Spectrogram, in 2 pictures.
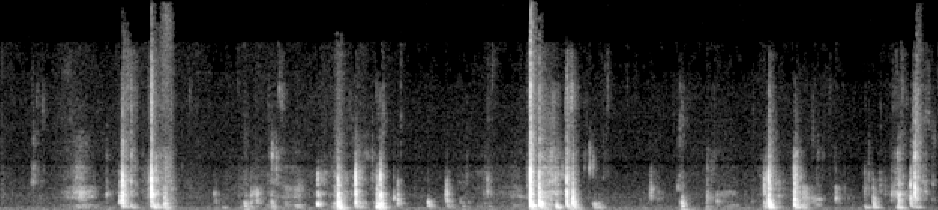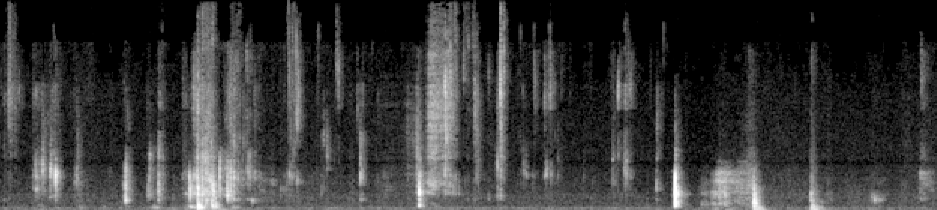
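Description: A person eating: chewing and crunching in irregular short bursts, in a small room.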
